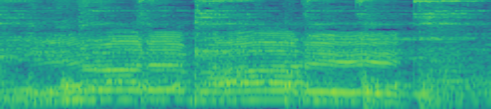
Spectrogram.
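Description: Devotional kirtan chanting: a voice sings one long, arching phrase of a mantra over light jingling percussion.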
